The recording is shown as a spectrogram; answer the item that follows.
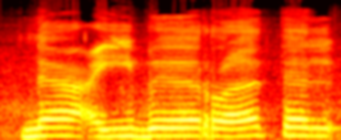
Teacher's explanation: لعبرۃ را موٹا کریں گے، با میں قلقلہ کریں گے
